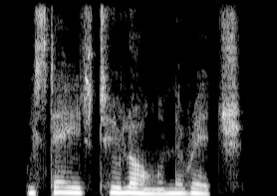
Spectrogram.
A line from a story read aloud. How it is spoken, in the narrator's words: she ventured quietly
